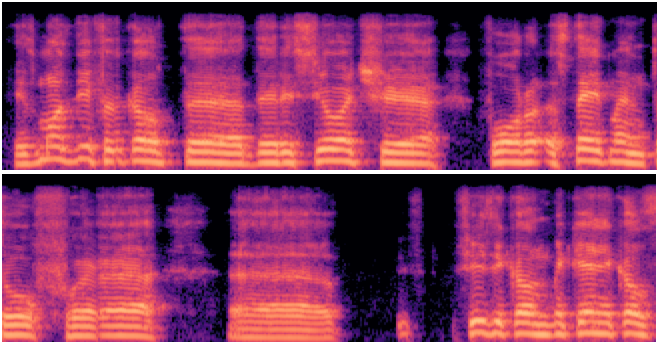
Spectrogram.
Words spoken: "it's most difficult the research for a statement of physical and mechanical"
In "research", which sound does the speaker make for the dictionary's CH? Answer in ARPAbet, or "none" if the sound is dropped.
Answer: CH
